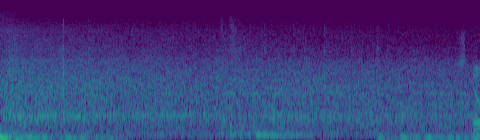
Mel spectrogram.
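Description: Music over an arena's PA system with a low beat, above a steady hubbub of crowd noise. The bass drops out for a couple of seconds in the middle.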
